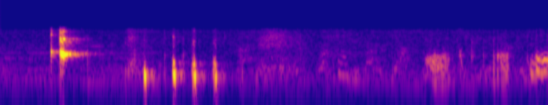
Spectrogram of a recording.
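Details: Hiccups: a sharp gulping catch followed by a run of short, quick hiccup-like jerks, with faint sounds after.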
